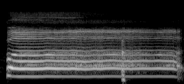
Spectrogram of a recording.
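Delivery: put-on high drawn-out kid's yell of fuck; mock child yelling down a slide. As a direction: stretch out one long high cry like a small child. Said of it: "the entire time he goes".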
